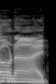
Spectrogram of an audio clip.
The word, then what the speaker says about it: Moroni: It's Moroni, technically, but it's just funny to hear other people say it in a different way.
